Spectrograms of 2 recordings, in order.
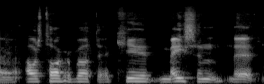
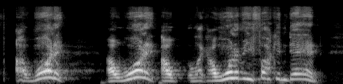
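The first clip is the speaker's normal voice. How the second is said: desperate, anguished, high, very loud full-volume scream; 8 semitones higher, 12 dB louder than usual. Recounting a past therapy session, retelling a scream. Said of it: "I was screaming like".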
